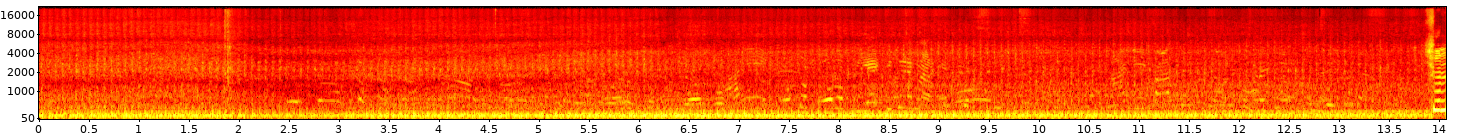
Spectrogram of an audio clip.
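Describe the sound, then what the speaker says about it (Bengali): A speedboat engine droning steadily at night near a roadside beach in Chattogram, a low continuous motor rumble throughout with a person talking over it. "রাতের বেলা স্পিড বোট চলছে"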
